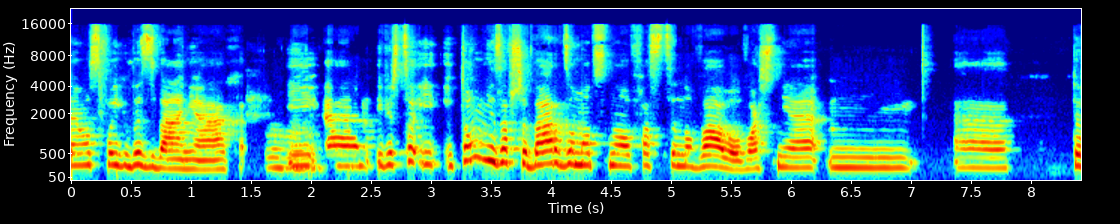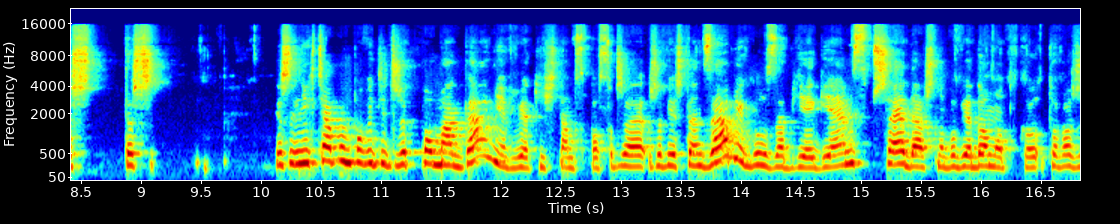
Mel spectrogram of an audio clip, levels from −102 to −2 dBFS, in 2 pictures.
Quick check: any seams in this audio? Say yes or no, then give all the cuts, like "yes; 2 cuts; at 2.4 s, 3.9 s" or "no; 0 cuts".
yes; 2 cuts; at 1.5 s, 13.0 s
